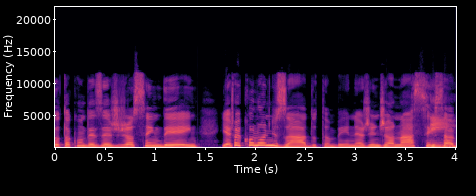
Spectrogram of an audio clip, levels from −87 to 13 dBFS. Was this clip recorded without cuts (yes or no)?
no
